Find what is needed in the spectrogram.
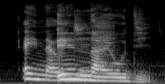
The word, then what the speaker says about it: Einaudi: Einaudi.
